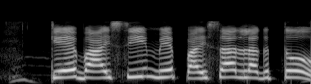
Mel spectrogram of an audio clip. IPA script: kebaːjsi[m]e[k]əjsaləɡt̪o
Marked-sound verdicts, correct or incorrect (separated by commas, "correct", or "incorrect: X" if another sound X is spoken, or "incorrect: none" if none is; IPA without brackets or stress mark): correct, incorrect: p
